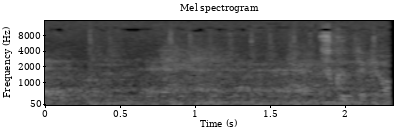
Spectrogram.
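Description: A man talking in Japanese, quieter and broken up between phrases, over a steady low room hum.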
